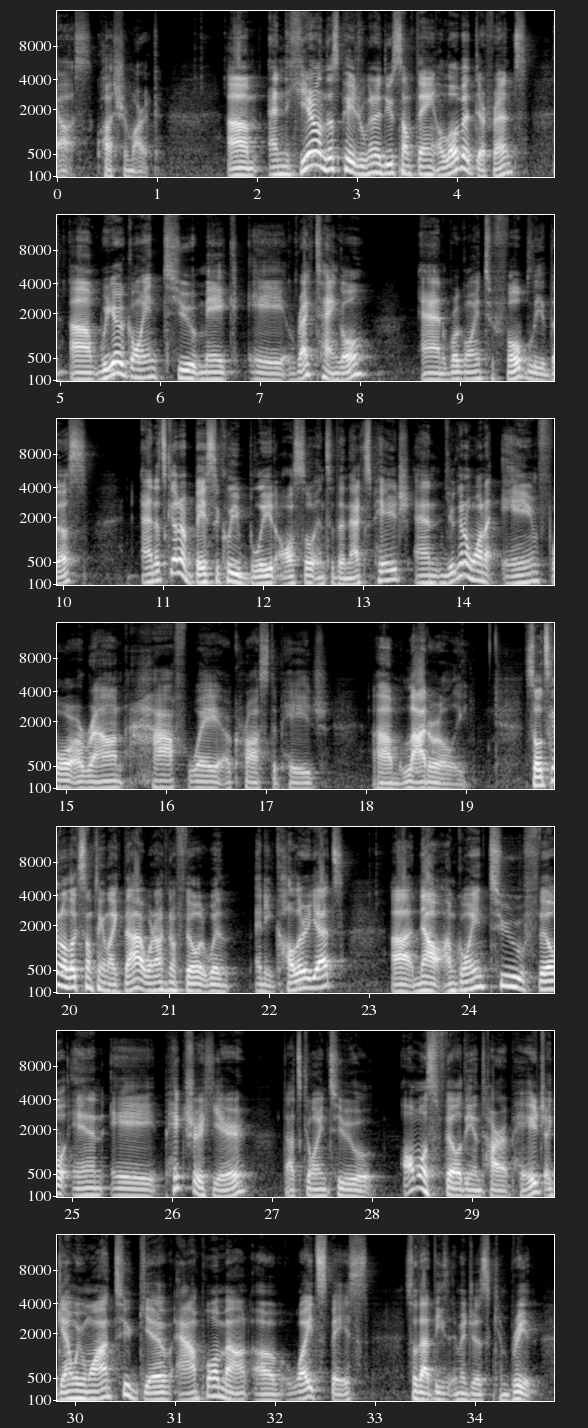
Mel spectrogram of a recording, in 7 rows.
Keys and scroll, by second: 0.0-0.2 typing, 1.5-2.6 typing.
